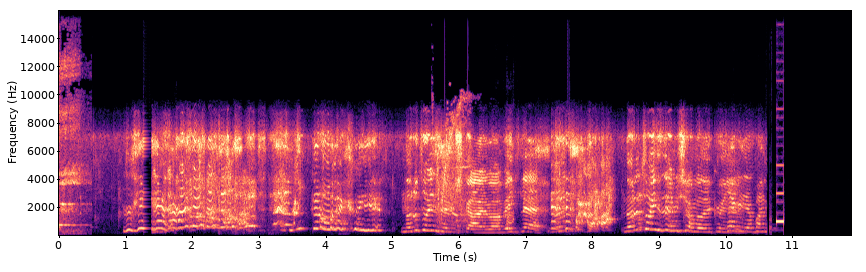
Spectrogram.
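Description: Young women talk excitedly and laugh over an online call.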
